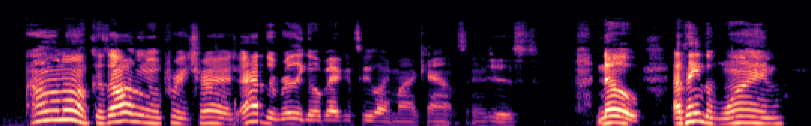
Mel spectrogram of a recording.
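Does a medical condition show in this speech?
No.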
